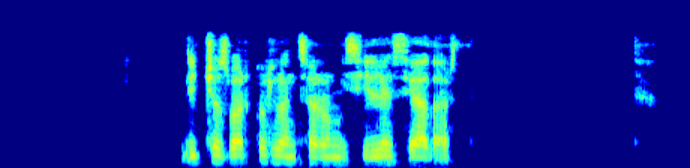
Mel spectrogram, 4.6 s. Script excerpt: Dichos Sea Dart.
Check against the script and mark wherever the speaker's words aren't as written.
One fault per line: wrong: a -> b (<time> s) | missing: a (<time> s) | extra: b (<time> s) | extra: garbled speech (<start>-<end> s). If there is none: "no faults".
extra: barcos lanzaron misiles (1.5 s)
